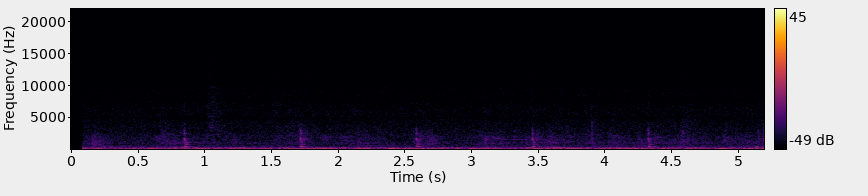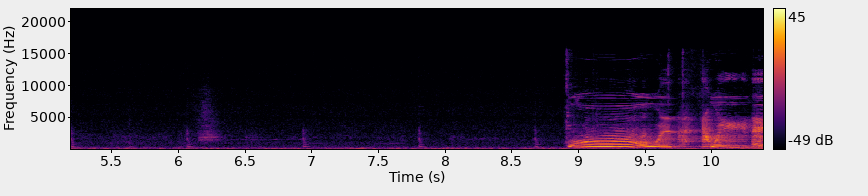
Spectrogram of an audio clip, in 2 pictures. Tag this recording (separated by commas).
Speech, Clock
